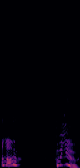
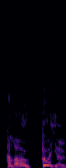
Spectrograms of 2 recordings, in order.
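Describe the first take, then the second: First: High, loud friendly yell of a greeting; screaming greeting. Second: Much higher and louder friendly shout; top of his lungs. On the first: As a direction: call out loud and cheery. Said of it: "Yoke screams this". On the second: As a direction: belt it out like a cheerful giant. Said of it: "shouting this at the top of his lungs". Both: Acted.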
